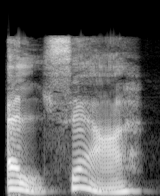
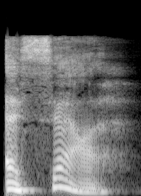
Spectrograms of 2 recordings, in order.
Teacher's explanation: you're going to skip the L sound and double the next consonant. So rather than saying الدب, the bear, you'll say الدب.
